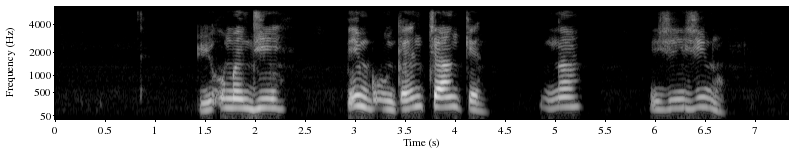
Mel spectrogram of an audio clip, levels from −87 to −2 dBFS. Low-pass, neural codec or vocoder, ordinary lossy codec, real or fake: 5.4 kHz; vocoder, 44.1 kHz, 128 mel bands, Pupu-Vocoder; Opus, 64 kbps; fake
